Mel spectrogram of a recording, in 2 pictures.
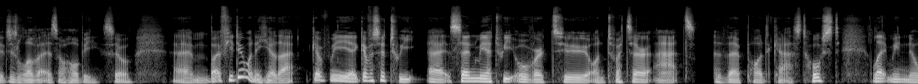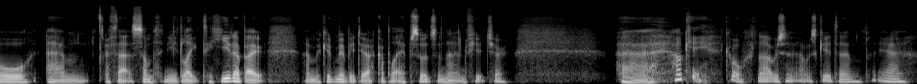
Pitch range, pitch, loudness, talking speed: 100-140 Hz, 115 Hz, -19 LUFS, 240 wpm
